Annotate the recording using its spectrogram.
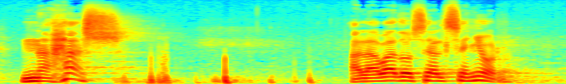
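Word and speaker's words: נָחָשׁ: Moisés hace la serpiente que en hebreo se escribe o se pronuncia nahash. Esa es es así se escribe o se pronuncia en hebreo la palabra serpiente o víbora, nahash.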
